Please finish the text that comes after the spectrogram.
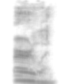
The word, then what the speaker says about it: Berlin: I got caught in Berlin, Georgia. You ever heard of Berlin? No. It is spelled Berlin. Berlin, but pronounced Berlin.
